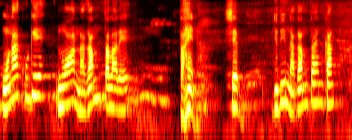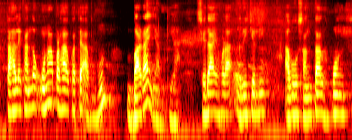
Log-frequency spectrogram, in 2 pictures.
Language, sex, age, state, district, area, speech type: Santali, male, 60+, West Bengal, Dakshin Dinajpur, rural, spontaneous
